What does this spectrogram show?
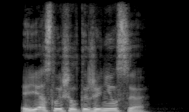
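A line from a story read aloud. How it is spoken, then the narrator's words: Cheerful question. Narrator (Russian): весело спросил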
